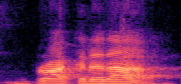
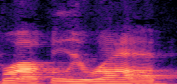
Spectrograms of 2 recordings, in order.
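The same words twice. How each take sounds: First: It is pronounced in an older Italian-family way. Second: It is pronounced in the ordinary American way. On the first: "It's broccoli Rob" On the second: "broccoli Rob isn't broccoli Rob to my grandmom"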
